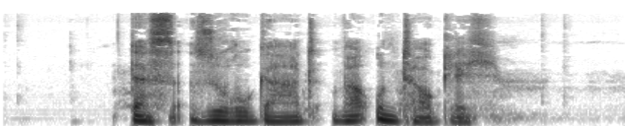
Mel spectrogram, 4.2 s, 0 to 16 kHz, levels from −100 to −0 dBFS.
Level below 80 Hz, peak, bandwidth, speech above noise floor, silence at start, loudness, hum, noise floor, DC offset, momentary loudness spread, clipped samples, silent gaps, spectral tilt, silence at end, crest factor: -38 dBFS; -2 dBFS; 11.5 kHz; 51 dB; 0.9 s; -21 LUFS; none; -72 dBFS; under 0.1%; 12 LU; under 0.1%; none; -4 dB/octave; 0.85 s; 22 dB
